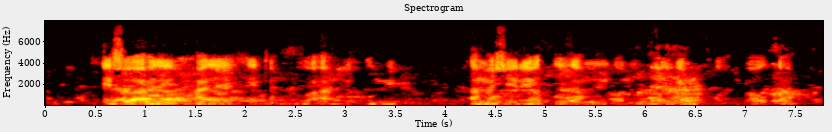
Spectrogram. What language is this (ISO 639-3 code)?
swa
